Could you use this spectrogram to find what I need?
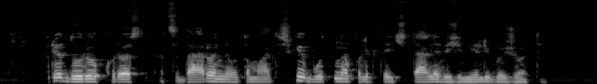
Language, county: Lithuanian, Kaunas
